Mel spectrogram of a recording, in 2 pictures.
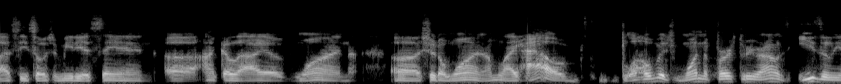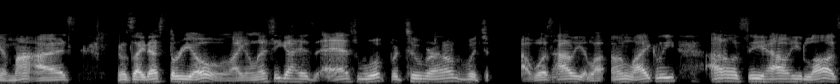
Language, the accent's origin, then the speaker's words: English; United States; being from America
